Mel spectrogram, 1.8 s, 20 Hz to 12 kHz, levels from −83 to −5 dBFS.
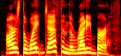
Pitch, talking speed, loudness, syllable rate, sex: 235 Hz, 265 wpm, -16 LUFS, 6.1 syllables/s, female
